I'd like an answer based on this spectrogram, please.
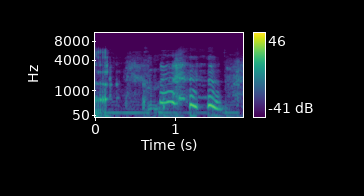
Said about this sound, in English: I think the more I burp, the better I can survive this.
